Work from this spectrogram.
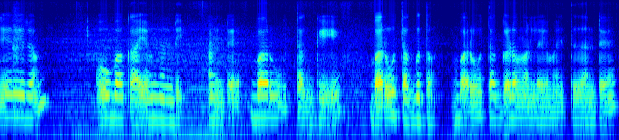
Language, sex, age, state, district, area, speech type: Telugu, female, 30-45, Telangana, Warangal, rural, spontaneous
